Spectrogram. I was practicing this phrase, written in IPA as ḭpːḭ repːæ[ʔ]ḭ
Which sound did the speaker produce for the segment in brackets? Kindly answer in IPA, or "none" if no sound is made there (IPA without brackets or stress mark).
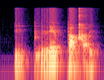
qʰ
